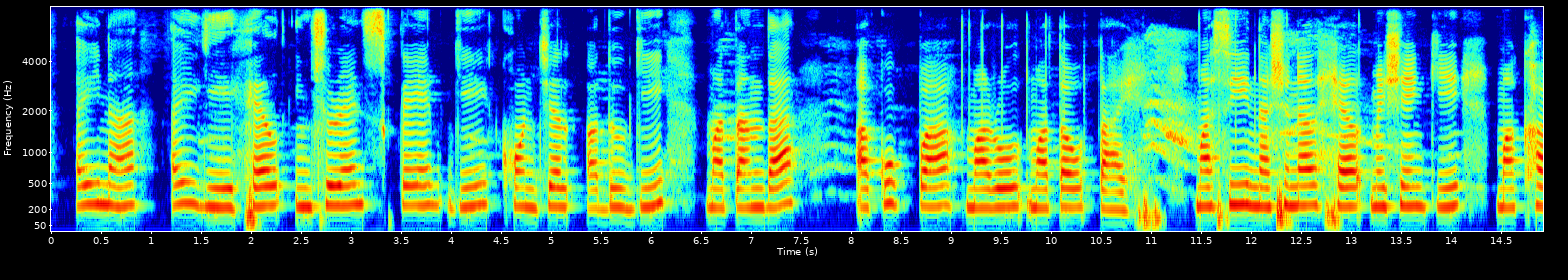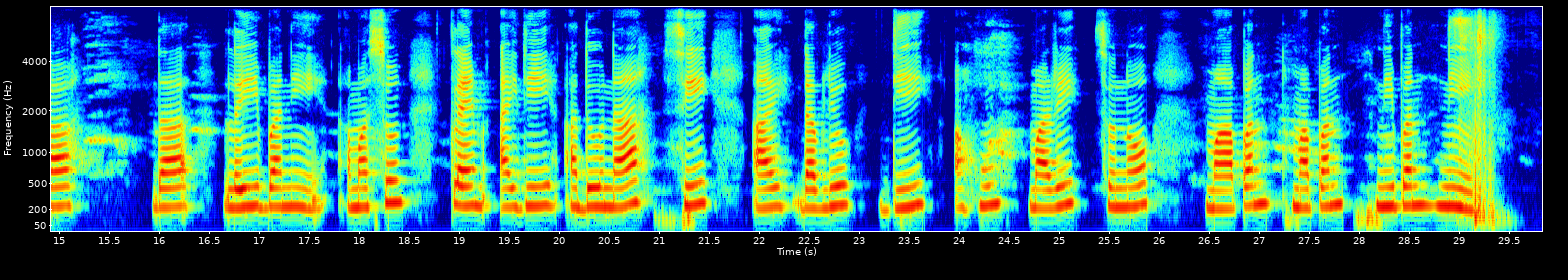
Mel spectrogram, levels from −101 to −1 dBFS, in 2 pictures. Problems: background sounds at intervals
